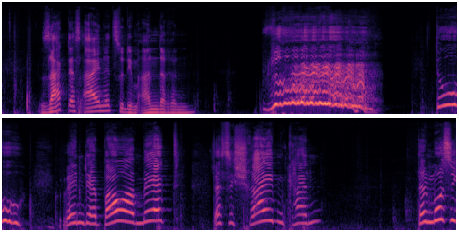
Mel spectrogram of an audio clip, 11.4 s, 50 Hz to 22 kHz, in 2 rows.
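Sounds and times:
speech: 0.5 - 2.5, 3.2 - 4.8, 5.4 - 9.7, 10.9 - 11.3
horse neighing: 3.4 - 4.8.

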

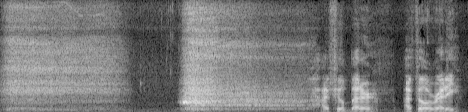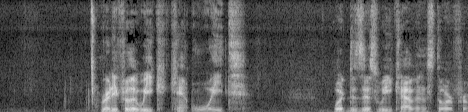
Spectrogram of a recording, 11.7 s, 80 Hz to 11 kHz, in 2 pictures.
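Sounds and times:
deep breath: 0.0 - 4.0, 9.4 - 9.9
speech: 4.0 - 5.8, 7.1 - 9.0, 10.0 - 11.6.

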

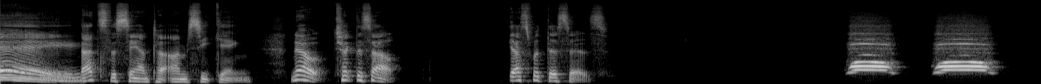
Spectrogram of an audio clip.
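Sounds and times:
speech: 0.8 - 4.0, 5.1 - 6.1, 8.5 - 10.0
train whistle blasts with steamy hiss: 8.5 - 10.0.

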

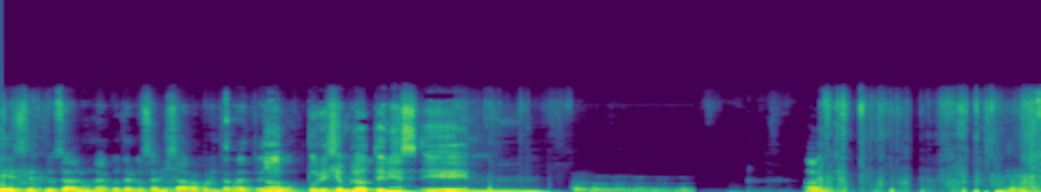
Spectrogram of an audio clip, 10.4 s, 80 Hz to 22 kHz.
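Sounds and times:
speech: 0.1 - 5.1, 8.0 - 8.7, 9.9 - 10.4
dog barking: 5.7 - 7.0.

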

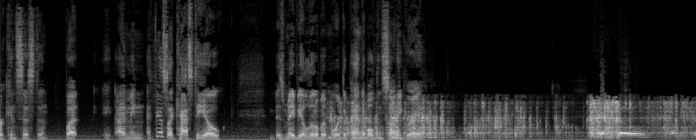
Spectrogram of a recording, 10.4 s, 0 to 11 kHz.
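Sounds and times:
speech: 0.0 - 3.4, 4.0 - 6.5
crackly static on a phone call connection: 4.4 - 10.4.

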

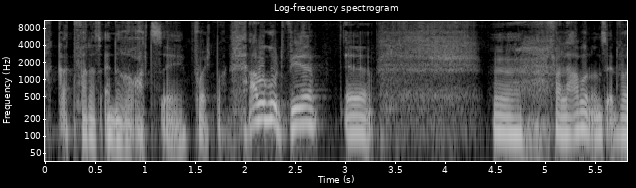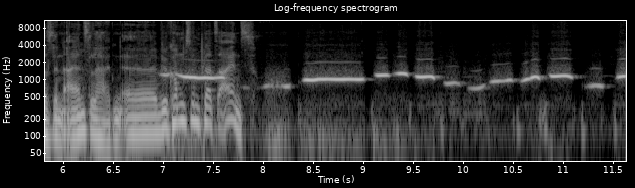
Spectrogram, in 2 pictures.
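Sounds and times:
speech: 0.2 - 8.2
person whistling a short melody into a microphone: 7.0 - 11.6.

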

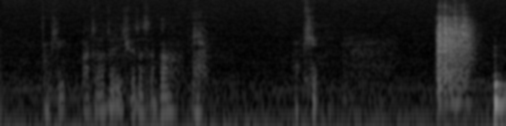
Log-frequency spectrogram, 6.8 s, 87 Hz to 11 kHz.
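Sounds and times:
speech: 0.7 - 2.8, 3.9 - 4.4
dice clattering across a hard tabletop: 5.8 - 6.4.

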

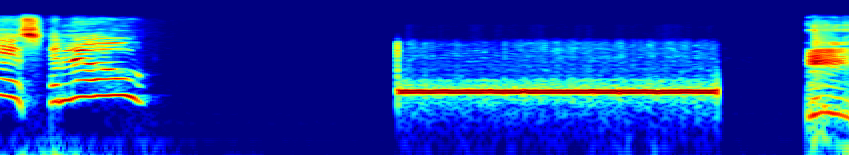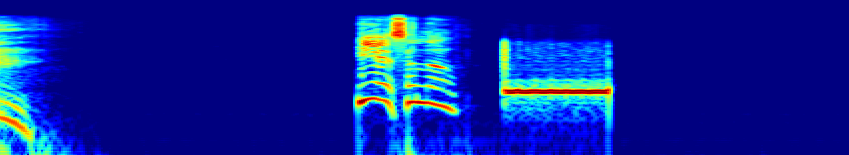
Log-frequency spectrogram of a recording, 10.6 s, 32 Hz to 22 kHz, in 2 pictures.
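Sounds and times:
speech: 0.2 - 1.0, 7.7 - 8.3
telephone ringback tone of a call to a press office: 2.5 - 4.6, 8.5 - 9.2.

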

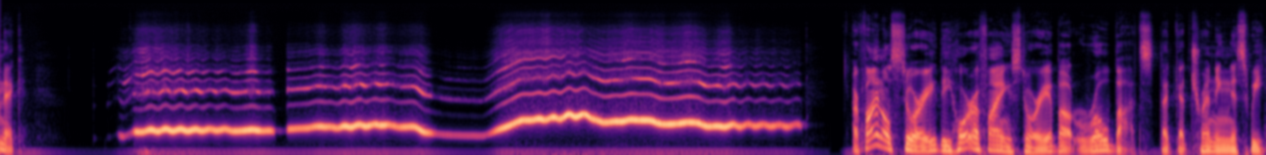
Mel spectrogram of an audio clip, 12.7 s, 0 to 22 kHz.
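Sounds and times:
speech: 0.0 - 0.3, 8.5 - 12.6
slide whistle playing a slow wavering melody: 1.1 - 8.1.

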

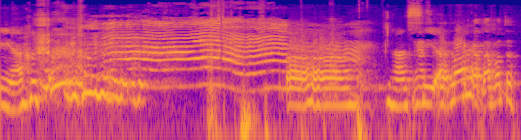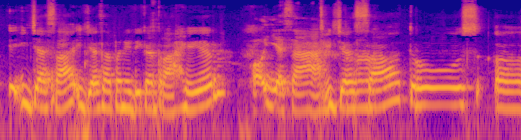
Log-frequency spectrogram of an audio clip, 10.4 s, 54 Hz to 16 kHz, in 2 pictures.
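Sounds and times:
speech: 0.0 - 10.4
baby crying loudly: 0.9 - 3.5.

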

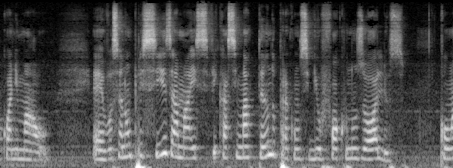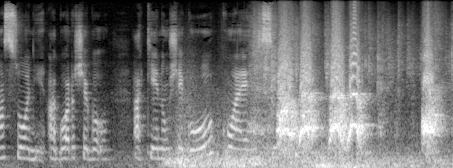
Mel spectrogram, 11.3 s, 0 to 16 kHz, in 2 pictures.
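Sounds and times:
speech: 0.0 - 10.4
dog barking: 9.0 - 11.3.

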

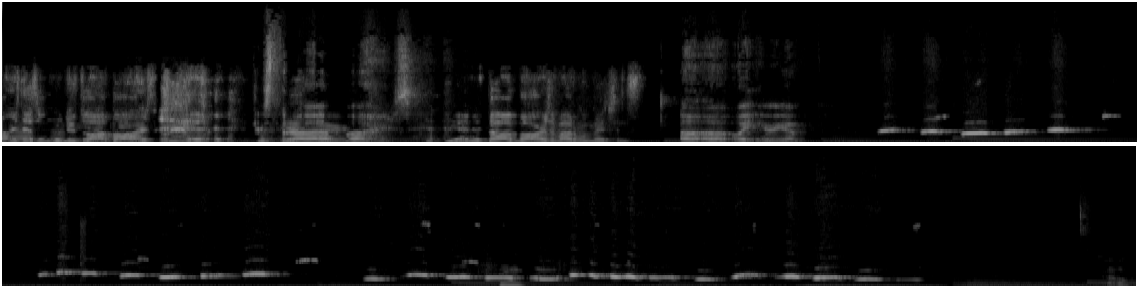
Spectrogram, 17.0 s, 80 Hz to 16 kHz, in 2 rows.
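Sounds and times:
laughter: 0.0 - 4.5
speech: 0.0 - 6.1
steady low musical backing: 0.0 - 17.0
person whistling a bouncy melody: 6.6 - 15.4.

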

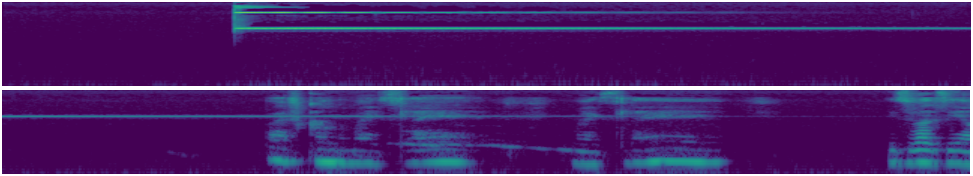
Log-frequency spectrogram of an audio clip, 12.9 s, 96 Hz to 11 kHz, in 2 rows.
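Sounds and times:
Tibetan singing bowl struck and ringing: 1.6 - 10.6
speech: 8.4 - 9.7, 10.3 - 11.4, 12.4 - 12.9.

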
